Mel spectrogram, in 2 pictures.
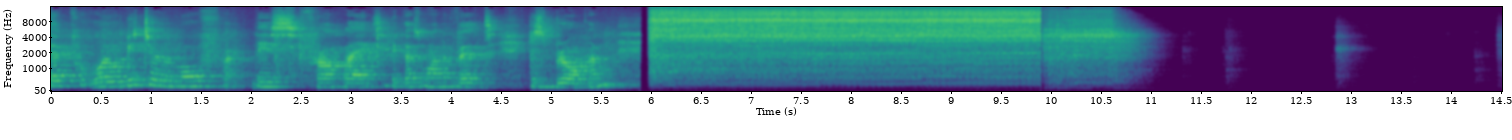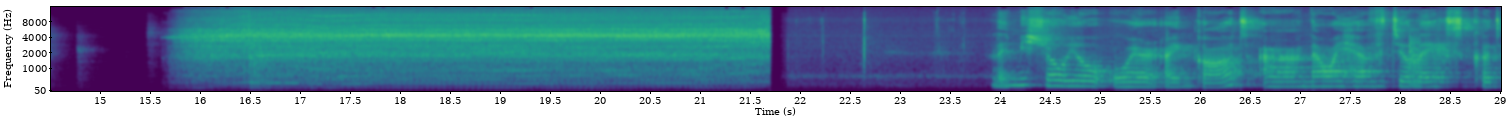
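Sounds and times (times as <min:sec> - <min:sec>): circular saw cutting wood: 0:05.9 - 0:11.0, 0:15.6 - 0:21.8.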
